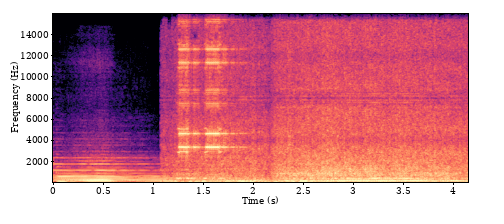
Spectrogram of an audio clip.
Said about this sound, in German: Mit dem Auto.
